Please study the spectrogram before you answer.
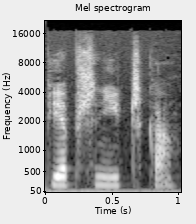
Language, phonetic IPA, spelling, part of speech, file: Polish, [pʲjɛˈpʃʲɲit͡ʃka], pieprzniczka, noun, Pl-pieprzniczka.ogg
